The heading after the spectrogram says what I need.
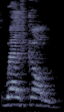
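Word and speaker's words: welkom: missed the trick welcome it's welcome that's how you say it w-e-l-k-o-m for ah she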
